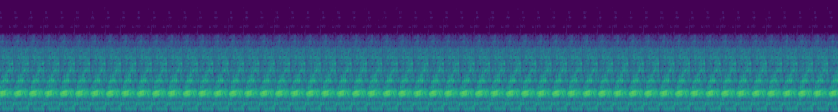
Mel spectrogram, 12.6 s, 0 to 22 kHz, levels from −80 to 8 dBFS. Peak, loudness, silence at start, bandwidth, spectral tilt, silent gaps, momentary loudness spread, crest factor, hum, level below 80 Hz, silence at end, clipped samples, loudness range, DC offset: -6 dBFS; -19 LUFS; 0 s; 8.4 kHz; -5.5 dB/octave; none; 1 LU; 12 dB; none; -54 dBFS; 0 s; under 0.1%; 0 LU; under 0.1%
